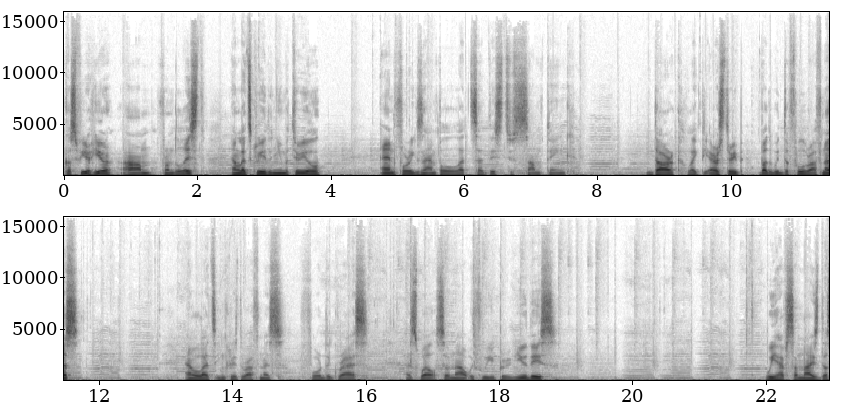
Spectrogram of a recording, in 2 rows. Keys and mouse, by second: 4.6 click, 10.4 click, 12.8 click, 14.0-15.8 drag, 16.6 KP_0, 17.5 space, 21.6 space.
